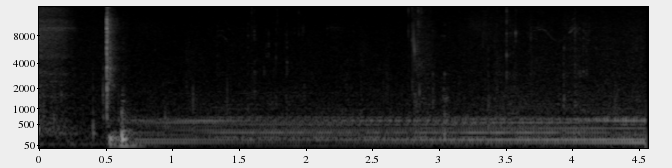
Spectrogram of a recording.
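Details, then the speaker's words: Leslie 910 rotary tremolo reverb speaker during a fast/slow motor test: a click, then a steady low hum-buzz for about four seconds, then another click. Owner suspects the lower rotor trying to turn when it shouldn't; the buzz stops after switch-on. "a bit of a buzzing when you turn it on initially. I think it's from the lower rotor trying to turn, and it shouldn't be."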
